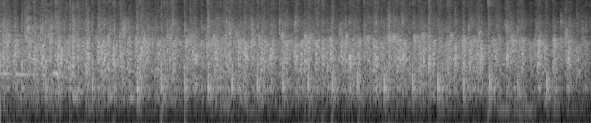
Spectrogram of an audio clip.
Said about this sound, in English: We're still going to give him a round of applause because that was great.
